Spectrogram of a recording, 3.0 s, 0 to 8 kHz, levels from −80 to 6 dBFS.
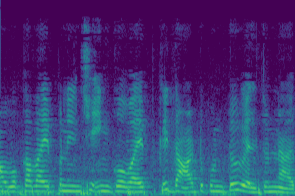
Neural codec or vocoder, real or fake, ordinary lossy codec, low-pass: none; real; AAC, 32 kbps; 7.2 kHz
